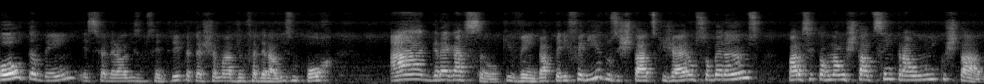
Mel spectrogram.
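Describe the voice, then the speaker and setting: A man with a high voice, lively intonation and a fairly quick pace, over noticeable background noise. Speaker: law professor. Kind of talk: lecture. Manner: fast.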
